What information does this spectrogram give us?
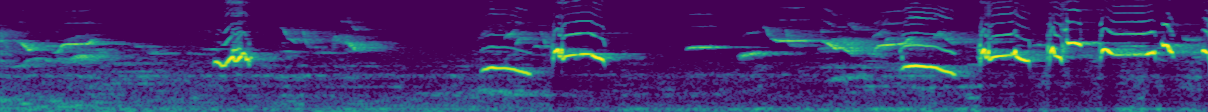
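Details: Oriental magpie-robin song meant to provoke other magpie-robins: separated bursts of clear whistles and downslurred notes, building to a dense run of rapid chips and warbles near the end, with a faint low hum.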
